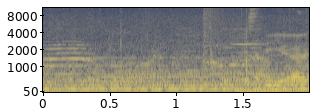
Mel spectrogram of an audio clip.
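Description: Voices with high, drawn-out pitch, over a steady low hum.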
